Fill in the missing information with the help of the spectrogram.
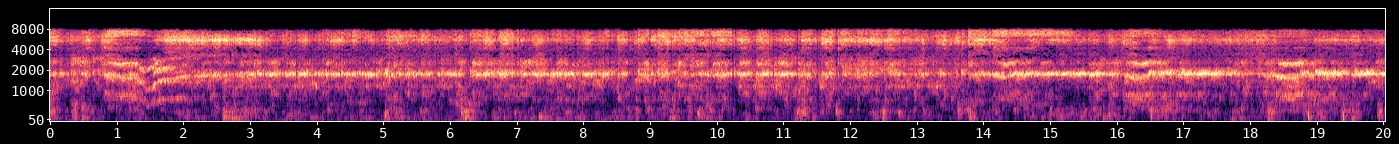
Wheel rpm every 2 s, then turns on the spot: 220, 220, 230, 230, 230, 230, 230, 230, 230, 230.
none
